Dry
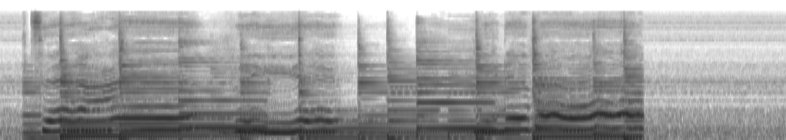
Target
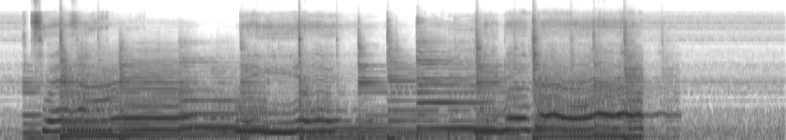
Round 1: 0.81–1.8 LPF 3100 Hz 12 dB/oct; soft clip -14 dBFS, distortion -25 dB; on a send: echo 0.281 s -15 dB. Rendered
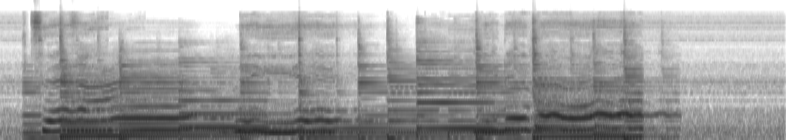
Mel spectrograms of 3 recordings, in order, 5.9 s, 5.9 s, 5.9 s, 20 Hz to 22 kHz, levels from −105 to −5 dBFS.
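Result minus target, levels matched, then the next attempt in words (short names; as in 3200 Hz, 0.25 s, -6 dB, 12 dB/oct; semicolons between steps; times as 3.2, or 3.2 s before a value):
soft clip: distortion -12 dB
0.81–1.8 LPF 3100 Hz 12 dB/oct; soft clip -23 dBFS, distortion -13 dB; on a send: echo 0.281 s -15 dB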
